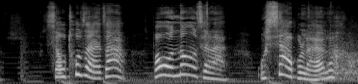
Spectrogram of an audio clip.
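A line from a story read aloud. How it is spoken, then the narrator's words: Loud shout from behind. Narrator (Chinese): 后面大喊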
